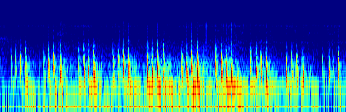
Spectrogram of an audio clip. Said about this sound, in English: Golly, look at that horse run. Really fast, all right.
